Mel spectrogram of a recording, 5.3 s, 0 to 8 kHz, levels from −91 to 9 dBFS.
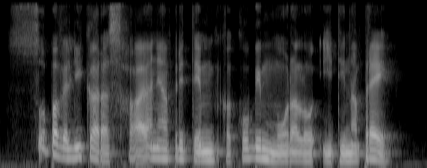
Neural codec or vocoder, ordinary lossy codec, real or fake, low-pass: codec, 16 kHz, 6 kbps, DAC; none; fake; 7.2 kHz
